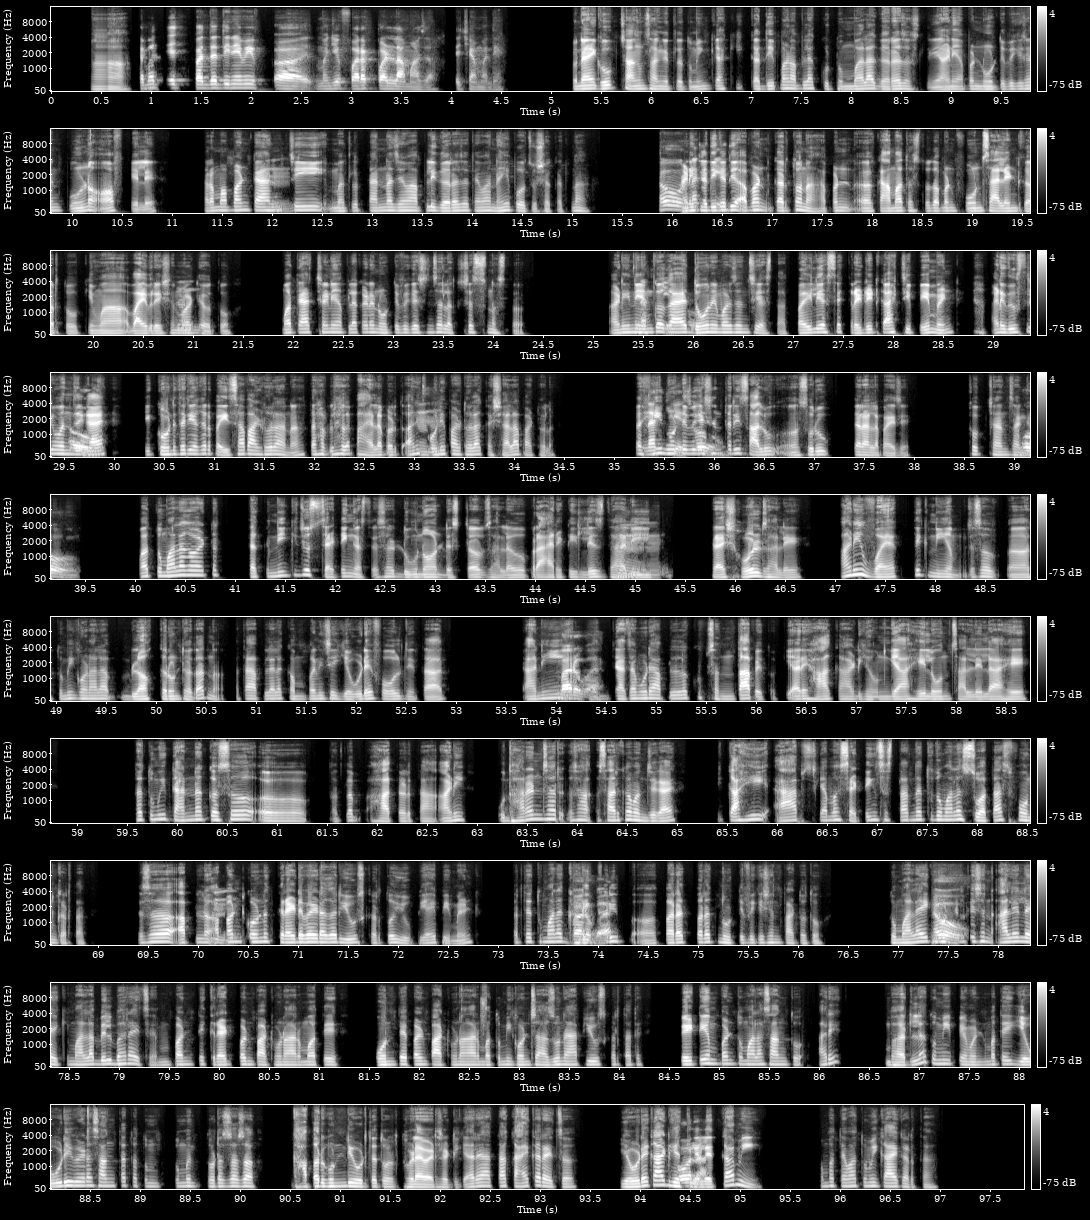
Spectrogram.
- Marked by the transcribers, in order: other background noise; in English: "ऑफ"; tapping; laughing while speaking: "आणि दुसरी म्हणजे काय"; laughing while speaking: "तर आपल्याला पाहायला पडतो"; in English: "डू नॉट डिस्टर्ब"; in English: "प्रायोरिटी"; in English: "थ्रेशहोल्ड"; "फोन" said as "फोल"
- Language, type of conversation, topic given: Marathi, podcast, सूचना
